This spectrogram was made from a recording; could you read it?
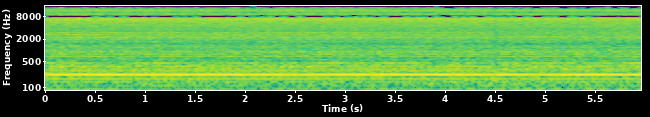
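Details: Small gasoline engine after winterization with fuel stabilizer and fogging oil, restarted: smooth, constant full-throttle hum with steady pitch and no misses or rattles; only a brief smoke pop at start from fogging oil burning out; running cleanly.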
